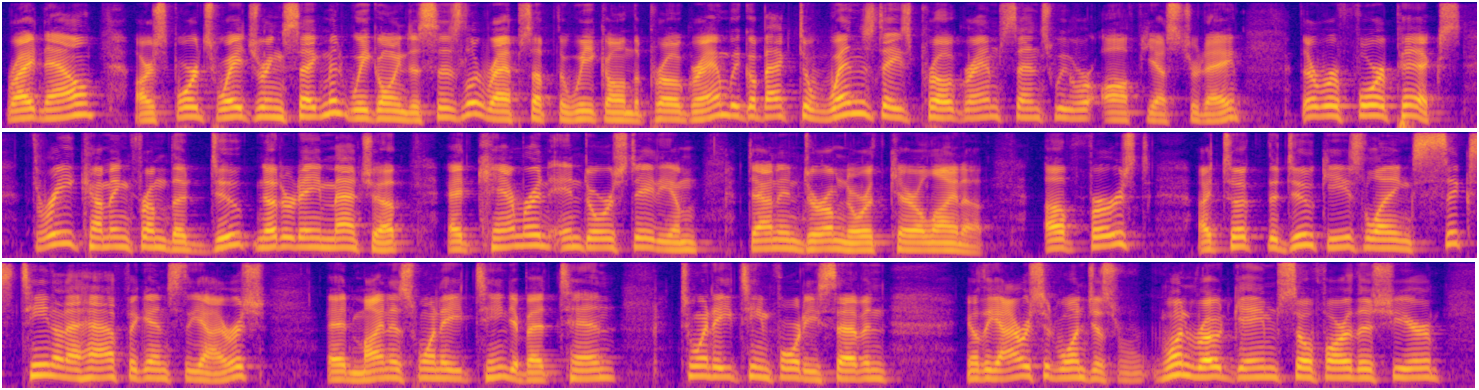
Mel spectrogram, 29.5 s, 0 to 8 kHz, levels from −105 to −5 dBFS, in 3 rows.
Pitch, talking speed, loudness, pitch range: 165 Hz, 165 wpm, -21 LUFS, 145-185 Hz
